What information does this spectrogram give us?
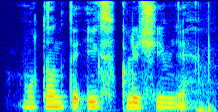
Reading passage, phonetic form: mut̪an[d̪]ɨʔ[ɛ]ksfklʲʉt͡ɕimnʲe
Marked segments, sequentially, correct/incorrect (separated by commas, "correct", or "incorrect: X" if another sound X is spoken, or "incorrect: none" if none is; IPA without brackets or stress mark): incorrect: t̪, incorrect: i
